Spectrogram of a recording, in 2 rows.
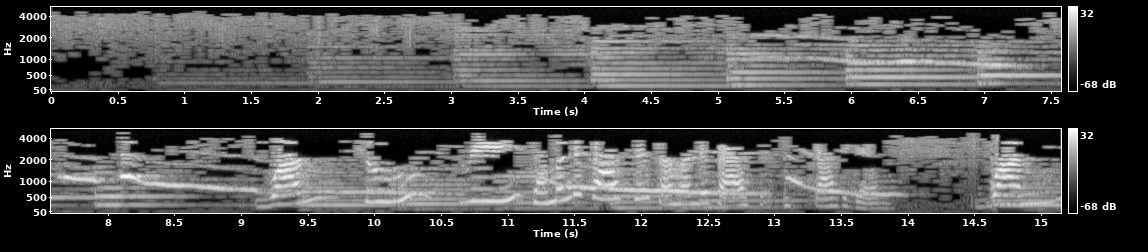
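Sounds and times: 
piano playing: 1.8s - 15.1s
speech: 4.0s - 4.2s, 9.2s - 15.1s
spaniel howling along with a piano: 5.8s - 14.1s.

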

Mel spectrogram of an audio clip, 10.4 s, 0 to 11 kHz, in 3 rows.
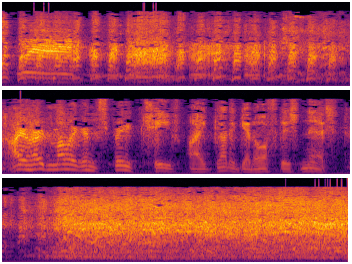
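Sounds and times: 
people imitating chickens clucking: 0.0s - 3.6s
laughter: 0.0s - 4.0s, 6.8s - 10.4s
speech: 3.6s - 8.3s.

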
